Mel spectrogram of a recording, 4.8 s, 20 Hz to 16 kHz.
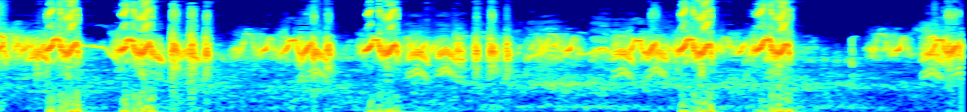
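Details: Osprey calling at a Dunrovin Ranch nest on 10 June 2018, evening, as a headless fish is brought. Dense, overlapping high chirps and squeals run almost continuously, broken by short clicking or rustling bursts.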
